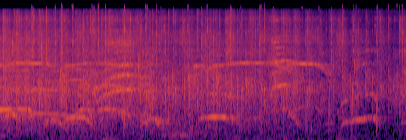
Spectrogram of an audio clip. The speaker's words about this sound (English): Come on, give him a big, big, huge applause.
